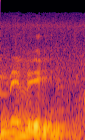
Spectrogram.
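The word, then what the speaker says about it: Malay: Melayu itu orang Inggris menyebutnya melei.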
